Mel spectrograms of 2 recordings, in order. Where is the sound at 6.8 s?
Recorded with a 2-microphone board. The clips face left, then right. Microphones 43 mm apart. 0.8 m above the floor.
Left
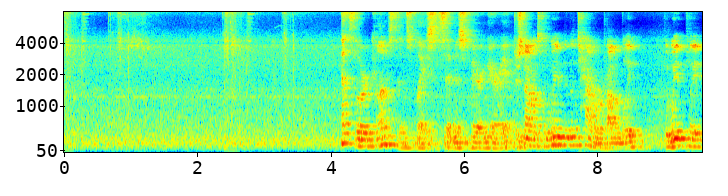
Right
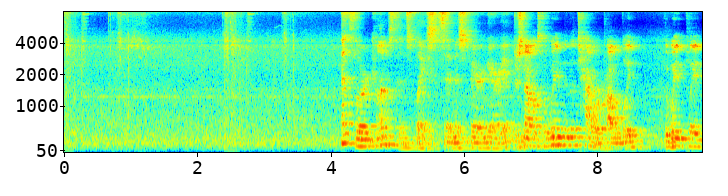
30° right (ahead or behind), 1.3 m.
